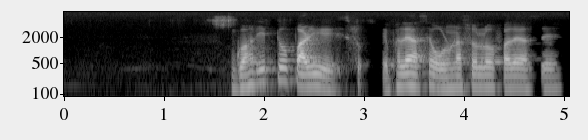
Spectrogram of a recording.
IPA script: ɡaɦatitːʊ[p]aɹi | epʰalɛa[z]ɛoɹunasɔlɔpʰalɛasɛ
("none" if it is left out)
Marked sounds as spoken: p, s

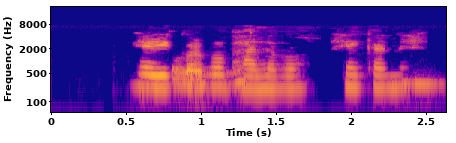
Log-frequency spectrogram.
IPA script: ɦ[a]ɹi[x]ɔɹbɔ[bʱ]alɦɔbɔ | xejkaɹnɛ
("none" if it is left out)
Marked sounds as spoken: e, k, bʱ

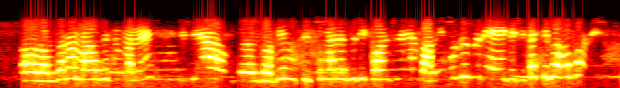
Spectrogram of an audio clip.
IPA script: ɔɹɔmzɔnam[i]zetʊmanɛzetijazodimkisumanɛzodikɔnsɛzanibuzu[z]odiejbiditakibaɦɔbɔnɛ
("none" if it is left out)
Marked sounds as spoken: a, z

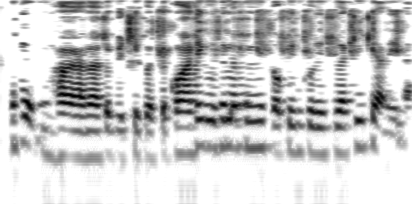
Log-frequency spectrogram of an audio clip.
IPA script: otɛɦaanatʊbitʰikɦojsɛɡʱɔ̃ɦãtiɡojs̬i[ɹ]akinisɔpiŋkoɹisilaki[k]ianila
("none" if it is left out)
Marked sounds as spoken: l, k

